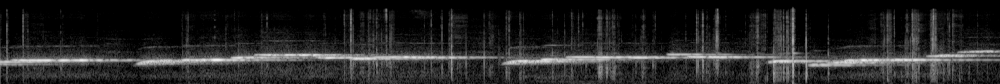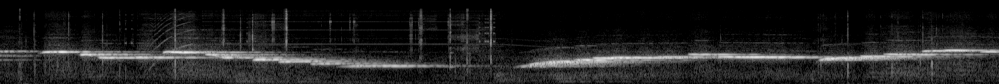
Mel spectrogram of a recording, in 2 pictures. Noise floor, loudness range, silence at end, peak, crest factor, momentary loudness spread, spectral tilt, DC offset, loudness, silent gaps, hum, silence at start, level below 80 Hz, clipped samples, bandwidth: -39 dBFS; 5 LU; 0 s; 0 dBFS; 14 dB; 13 LU; 0.5 dB/octave; under 0.1%; -14 LUFS; none; none; 0 s; -64 dBFS; under 0.1%; 15 kHz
